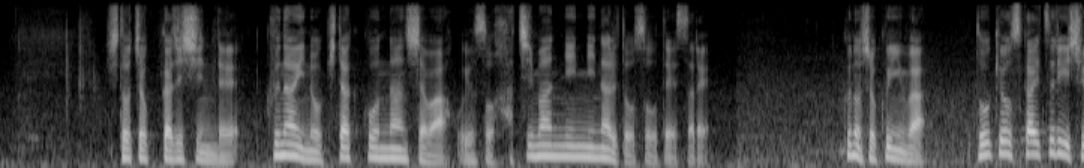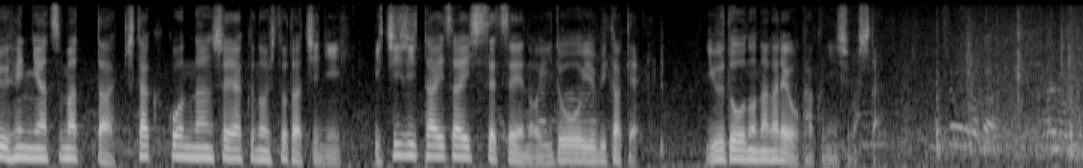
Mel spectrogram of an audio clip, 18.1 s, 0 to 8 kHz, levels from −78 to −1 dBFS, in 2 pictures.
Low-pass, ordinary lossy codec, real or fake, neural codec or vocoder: 7.2 kHz; none; real; none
